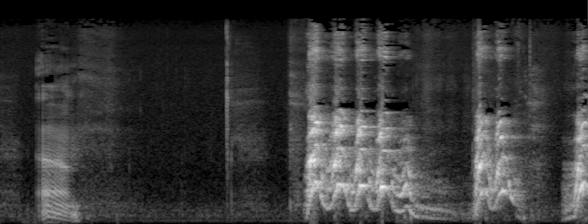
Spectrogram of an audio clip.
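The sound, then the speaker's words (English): A dog barks excitedly in sharp, high-pitched bursts: a whining yelp first, then a rapid cluster of yapping barks and a few more short bursts, separated by quiet gaps. “That's my dog barking very crazily.”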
